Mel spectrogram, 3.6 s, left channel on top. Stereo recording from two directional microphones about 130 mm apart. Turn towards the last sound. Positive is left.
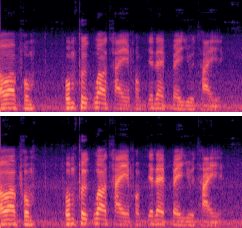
turn(degrees=20)  # may be behind; listen again after turning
